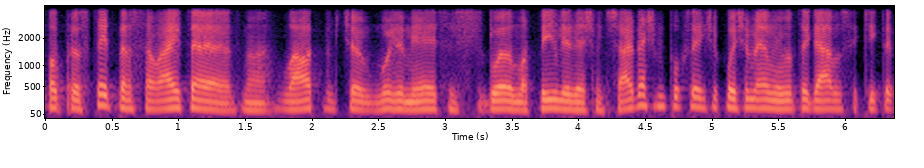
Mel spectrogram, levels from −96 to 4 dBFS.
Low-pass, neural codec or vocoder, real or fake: 3.6 kHz; codec, 16 kHz, 0.5 kbps, FreqCodec, larger model; fake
